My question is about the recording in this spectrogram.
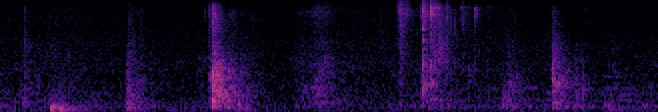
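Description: Irregular footsteps on a debris-strewn floor, roughly one a second, the loudest about two seconds in.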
